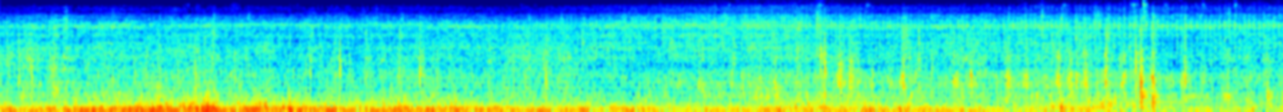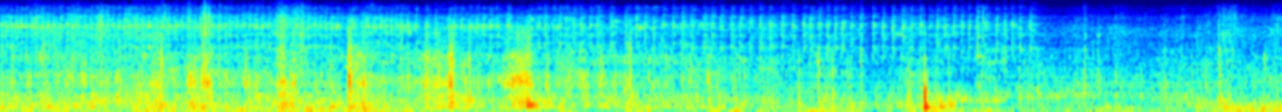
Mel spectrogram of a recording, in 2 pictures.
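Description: A Specialized Turbo Levo SL e-mountain bike being ridden on a dirt trail: wind buffeting the microphone at first, then the rattle and clicks of the bike over rough ground, with one sharp knock near the end. A faint steady high whine runs beneath and stops shortly before the end.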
